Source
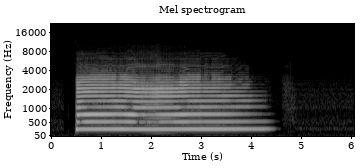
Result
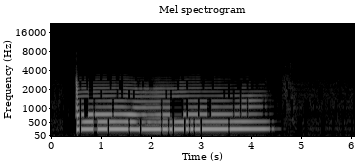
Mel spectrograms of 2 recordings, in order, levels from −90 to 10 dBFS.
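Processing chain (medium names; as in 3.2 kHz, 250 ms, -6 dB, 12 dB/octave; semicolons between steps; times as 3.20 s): random holes in the spectrogram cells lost 23%; low-pass that closes with the level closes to 500 Hz, closed at -26 dBFS; echo from a far wall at 40 m, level -26 dB; trim -3.5 dB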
